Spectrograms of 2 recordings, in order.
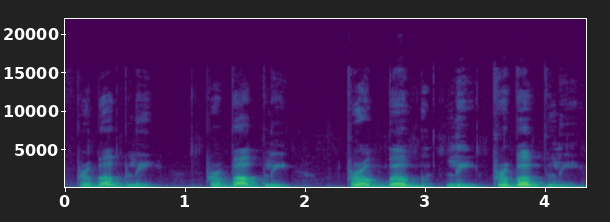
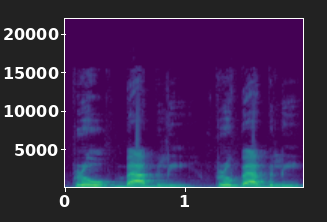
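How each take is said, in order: First: "probably" as prob-ub-lee; weak schwa in the middle of "probably"; correct PROBABLY. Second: "probably" as pro-BAB-lee; full a in the middle of "probably"; wrong PROBABLY. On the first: Teacher drilling learners, "probably" as prob-ub-lee. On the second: Teacher showing the mistake, "probably" as pro-BAB-lee. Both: Shown as a demonstration. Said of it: "the right pronunciation should be".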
